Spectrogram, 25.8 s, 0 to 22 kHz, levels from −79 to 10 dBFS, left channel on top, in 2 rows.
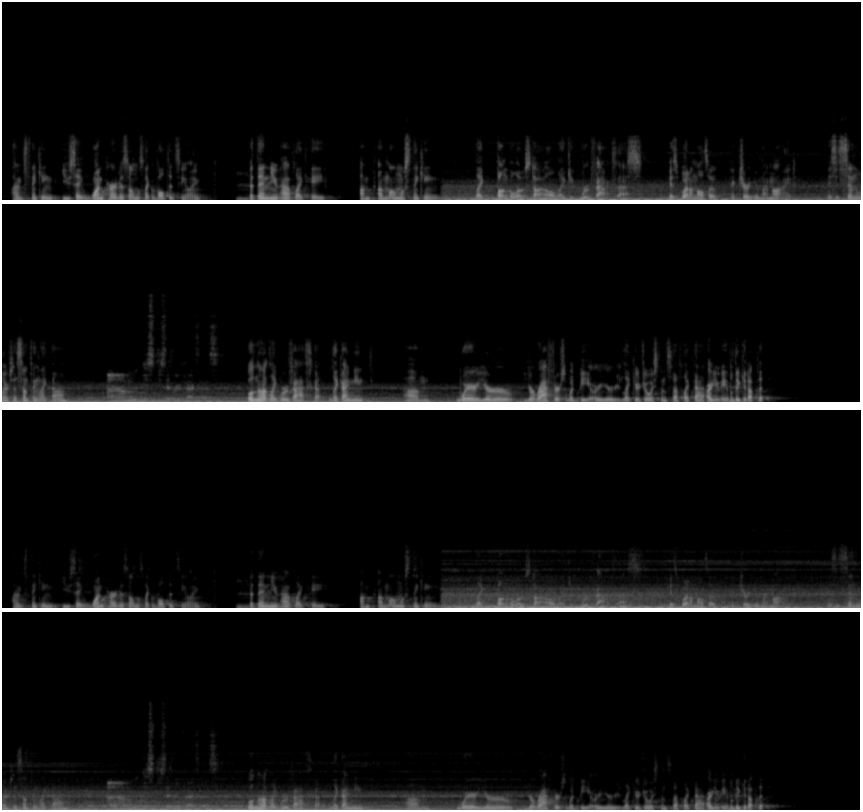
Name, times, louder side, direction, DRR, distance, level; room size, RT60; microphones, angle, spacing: voice 1, 0.1-3.0 3.8-4.8 5.4-6.6 7.1-9.6 10.0-10.7 11.1-11.9 12.4-13.9 16.6-18.3 18.9-19.3 19.7-24.0 24.2-24.3, left 4 dB, 60° left, 8 dB, 0.7 m, -34 dB
sound 1, 6.6-21.0, right 3 dB, 60° right, 0.7 m, -36 dB
voice 2, 14.5-16.2 23.8-24.1, left 1 dB, 5° right, -1 dB, 3.2 m, -44 dB
21.5 x 18.0 x 3.6 m, 0.77 s
head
